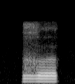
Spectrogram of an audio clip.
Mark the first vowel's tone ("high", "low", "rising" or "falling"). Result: high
